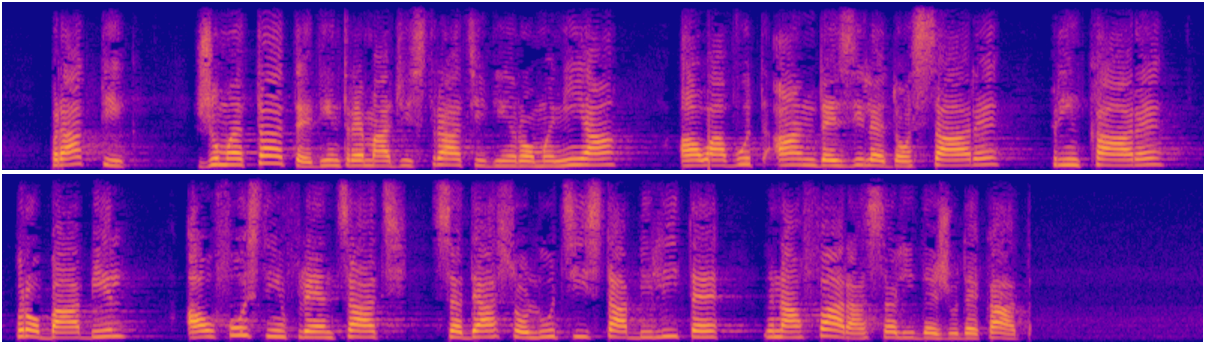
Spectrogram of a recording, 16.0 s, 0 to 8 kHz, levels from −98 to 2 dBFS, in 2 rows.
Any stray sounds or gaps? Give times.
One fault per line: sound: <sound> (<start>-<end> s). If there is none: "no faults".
no faults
